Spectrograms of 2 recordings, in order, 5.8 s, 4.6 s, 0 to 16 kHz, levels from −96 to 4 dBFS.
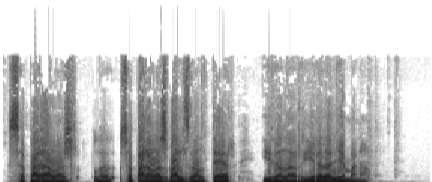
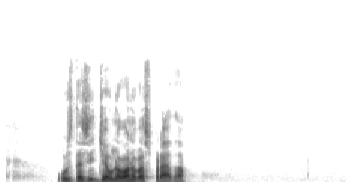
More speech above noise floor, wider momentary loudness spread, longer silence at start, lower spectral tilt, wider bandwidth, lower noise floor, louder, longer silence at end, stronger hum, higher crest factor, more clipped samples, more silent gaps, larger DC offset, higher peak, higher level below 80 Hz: second, 45 dB vs 67 dB; second, 8 LU vs 14 LU; second, 0.1 s vs 0.8 s; about the same, -6.5 dB/octave vs -7.5 dB/octave; first, 11.5 kHz vs 10 kHz; second, -55 dBFS vs -89 dBFS; first, -11 LUFS vs -22 LUFS; second, 0.85 s vs 2.2 s; neither; second, 10 dB vs 22 dB; neither; neither; neither; about the same, 0 dBFS vs -2 dBFS; first, -34 dBFS vs -68 dBFS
